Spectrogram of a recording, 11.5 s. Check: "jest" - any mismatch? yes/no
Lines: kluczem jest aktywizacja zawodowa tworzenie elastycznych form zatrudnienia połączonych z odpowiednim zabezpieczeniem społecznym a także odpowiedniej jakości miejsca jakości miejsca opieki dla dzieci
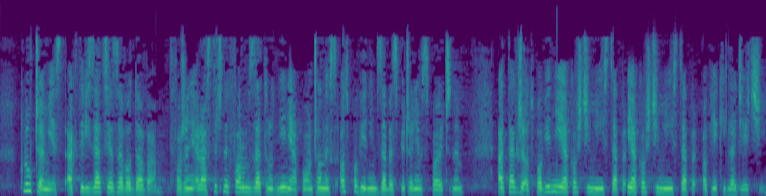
no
